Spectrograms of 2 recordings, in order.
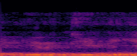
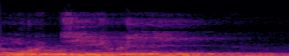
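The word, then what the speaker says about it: ارْجِعِي: Kalau di ini jadi irji'i ya bukan urji'i. Iya, kalau kita tidak tahu kan urju'i atau urji'i atau arji'i. Jadi irji'i.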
